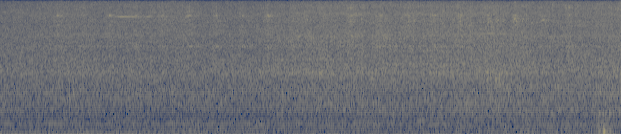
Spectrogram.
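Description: Light traffic hums along a town street in the distance.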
